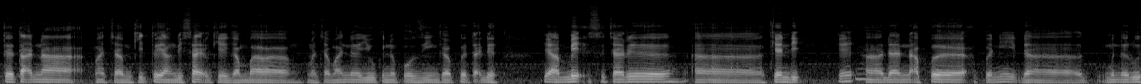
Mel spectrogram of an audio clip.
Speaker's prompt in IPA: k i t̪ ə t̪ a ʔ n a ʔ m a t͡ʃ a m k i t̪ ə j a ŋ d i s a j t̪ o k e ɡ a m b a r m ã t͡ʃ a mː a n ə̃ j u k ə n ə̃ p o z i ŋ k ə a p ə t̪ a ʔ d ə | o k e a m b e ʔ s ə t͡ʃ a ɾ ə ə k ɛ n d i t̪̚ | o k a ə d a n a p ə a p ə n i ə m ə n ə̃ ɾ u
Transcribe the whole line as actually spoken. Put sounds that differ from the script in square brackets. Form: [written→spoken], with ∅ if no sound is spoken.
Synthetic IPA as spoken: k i t̪ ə t̪ a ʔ n a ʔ m a t͡ʃ a m k i t̪ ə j a ŋ d i s a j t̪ o k e ɡ a m b a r m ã t͡ʃ a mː a n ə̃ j u k ə n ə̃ p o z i ŋ k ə a p ə t̪ a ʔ d ə | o k e a m b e ʔ s ə t͡ʃ a ɾ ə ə k ɛ n d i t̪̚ | o k [a→e] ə d a n a p ə a p ə n i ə m ə n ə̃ ɾ u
